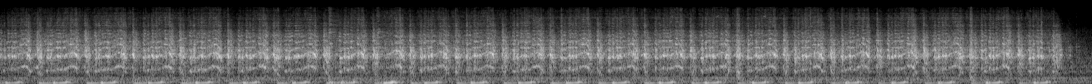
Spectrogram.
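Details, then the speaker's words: 1974 Yamaha TX500 twin, barn-stored 20+ years: even starter chugging at about two beats a second for ten seconds, struggling to fire. It has spark and started soon after; the carbs need work. "It's trying. It's starting to pull fuel. It's trying."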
